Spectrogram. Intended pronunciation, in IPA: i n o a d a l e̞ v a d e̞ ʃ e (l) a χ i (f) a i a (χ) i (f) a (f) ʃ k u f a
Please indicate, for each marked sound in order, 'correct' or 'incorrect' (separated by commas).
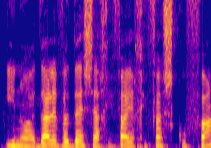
incorrect, correct, correct, correct, incorrect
